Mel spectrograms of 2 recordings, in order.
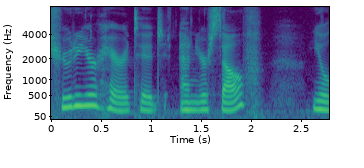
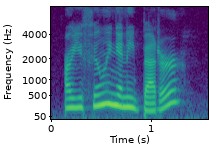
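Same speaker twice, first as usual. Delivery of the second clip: yes-no question tune, pitch rising on "better"; 5 semitones higher, 6 dB louder than usual. Lesson on yes-no questions: rising pitch on better. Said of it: "We will raise our pitch at the end of the question".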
